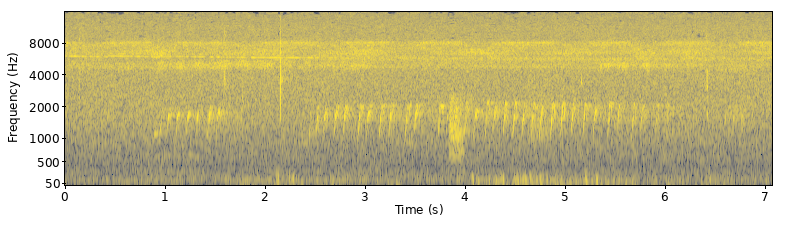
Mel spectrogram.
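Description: Forest ambience: a faint steady high insect hum, a rapid ticking trill that starts about a second in and returns for about three seconds in the middle, and soft low knocks and rustles from hands working in a wooden bowl.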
